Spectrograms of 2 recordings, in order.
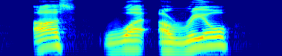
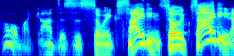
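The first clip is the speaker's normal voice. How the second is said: ordinary talk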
